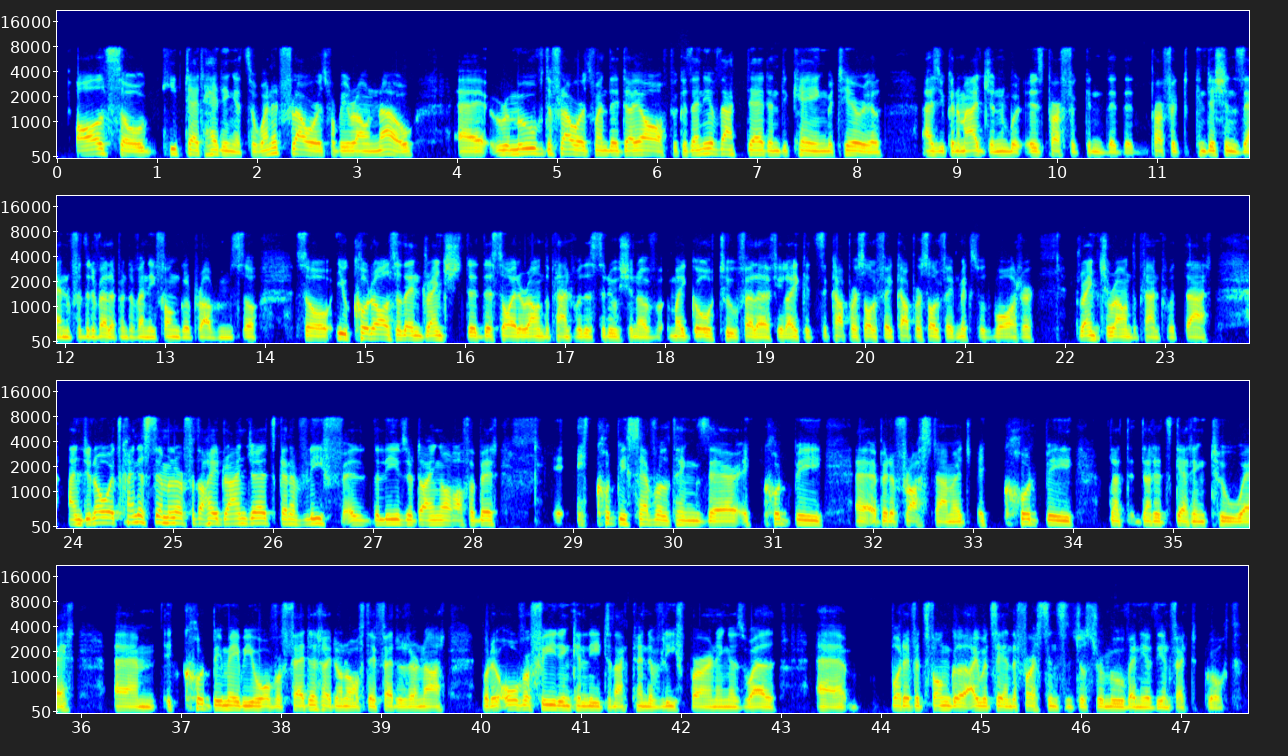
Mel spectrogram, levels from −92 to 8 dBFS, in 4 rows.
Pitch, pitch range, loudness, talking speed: 105 Hz, 95-115 Hz, -25 LUFS, 225 wpm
